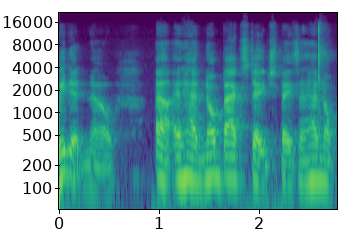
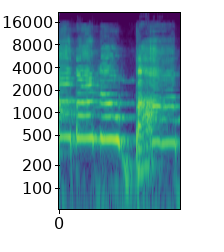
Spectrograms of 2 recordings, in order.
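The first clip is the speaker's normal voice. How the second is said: mock recognition; 4 dB louder, much slower than usual. Imitating singer recognizing Bob.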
